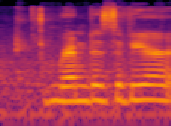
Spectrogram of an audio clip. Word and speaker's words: Remdesivir: Remdesivir is how you say it.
